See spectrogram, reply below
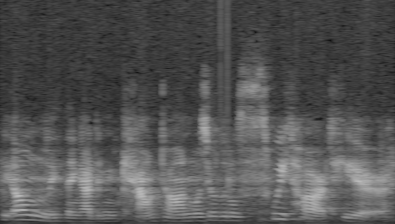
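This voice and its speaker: Sharp-voiced scheming femme fatale. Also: female voice, deep voice, animated, fairly quick. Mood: smug, bitter. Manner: theatrical, smug, biting. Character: vengeful scheming femme fatale, vain fallen actress. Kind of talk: old-time radio drama acting. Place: stage before a live audience. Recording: echoey live stage, faint noise.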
